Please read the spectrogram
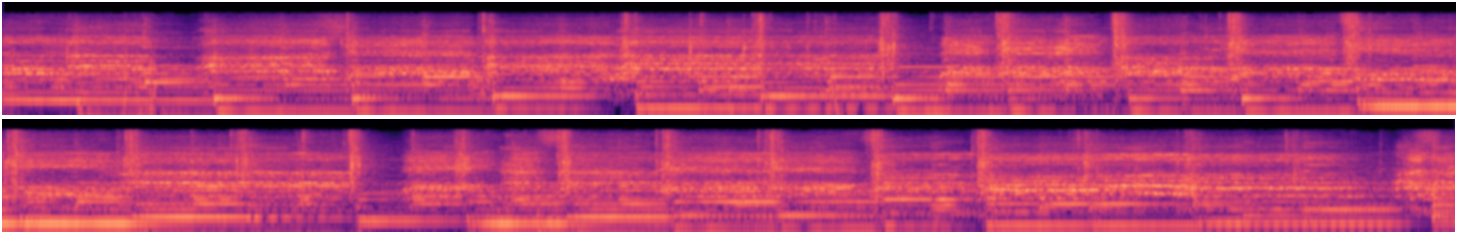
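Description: A large men's choir singing in parts, holding sustained chords that change every second or so over deep bass notes.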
